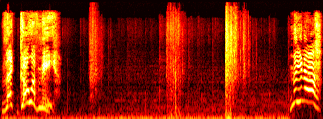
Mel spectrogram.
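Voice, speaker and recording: A woman's voice: very high voice, big pitch swings, unhurried, creaky, pushed and bright, faint music behind, full character voice. An actress playing a distraught, fiery young woman in a video game cutscene, impassioned and accusing. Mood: anguished.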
